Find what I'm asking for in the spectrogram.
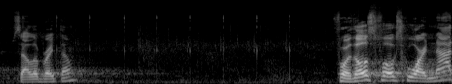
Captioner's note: applause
